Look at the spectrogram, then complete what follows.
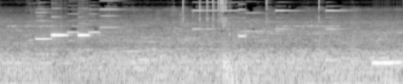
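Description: Electronic beep tune from an LG washing machine's control panel: a short run of stepped tones going up and down about a second in, then a single beep with a few button clicks around three and a half seconds in. A steady low tone sets in near the end.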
